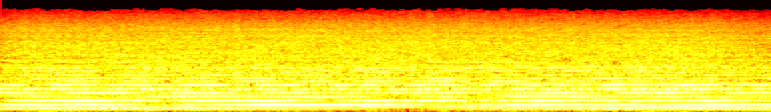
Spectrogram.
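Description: A loud truck air horn, used as the Edmonton hockey goal horn at its home arena, blares in one continuous, steady blast for about four seconds, its deep chord-like tone holding unchanged throughout with no voices.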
